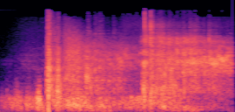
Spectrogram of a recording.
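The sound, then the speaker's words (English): Booming artillery fire in the war in Ukraine: two sharp, heavy blasts about a second apart, each followed by a long, rumbling roar that fills the remaining seconds with no voices. “The battle for Ukraine has turned into a slugfest of dueling artillery.”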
